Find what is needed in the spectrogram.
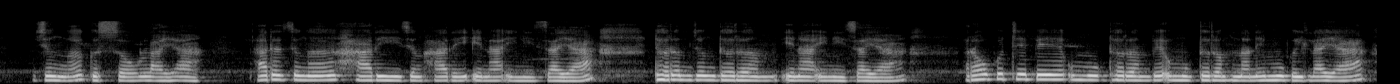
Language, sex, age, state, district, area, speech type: Bodo, female, 30-45, Assam, Kokrajhar, urban, spontaneous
